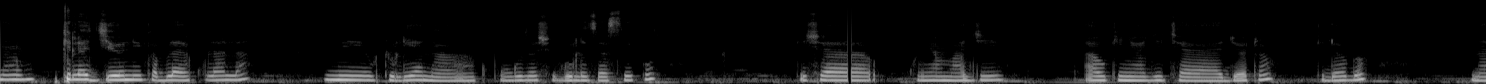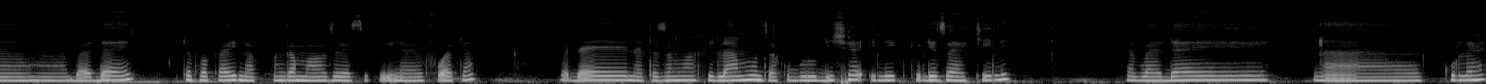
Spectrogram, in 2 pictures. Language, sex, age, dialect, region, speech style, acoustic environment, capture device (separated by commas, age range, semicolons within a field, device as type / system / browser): Swahili, female, 25-34, Kenya - Mombasa, Kenya, happy, silence, mobile / Linux / Chrome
